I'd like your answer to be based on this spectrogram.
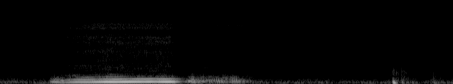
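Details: Beagle puppy in deep sleep: one loud, low, buzzing snore lasting over a second, then a quieter breath out and a brief click; puppy snoring.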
